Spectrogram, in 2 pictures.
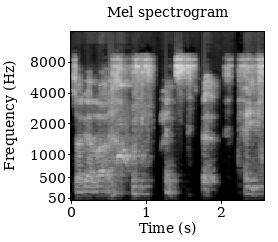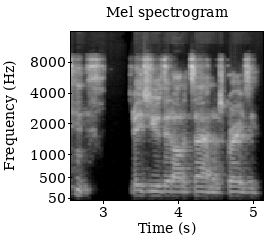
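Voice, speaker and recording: A man's voice: on the low side, normal speed, a bit bright. A man from Chicago hosting a podcast, asking questions in a loose, laughing way with restarts. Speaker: podcast host. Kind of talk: casual chat. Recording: echoey room.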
